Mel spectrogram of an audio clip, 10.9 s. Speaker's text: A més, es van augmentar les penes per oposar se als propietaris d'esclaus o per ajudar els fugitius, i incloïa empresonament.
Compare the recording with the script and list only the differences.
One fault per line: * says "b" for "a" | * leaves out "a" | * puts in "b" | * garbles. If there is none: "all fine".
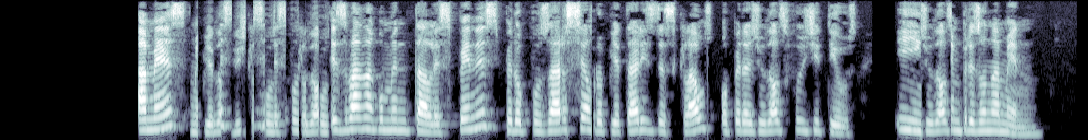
* garbles
* leaves out "als"
* says "ajudar" for "incloïa"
